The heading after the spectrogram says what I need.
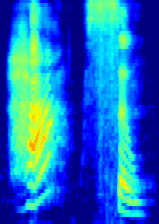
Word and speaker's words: ração: Quando o R está aqui no comecinho da palavra, ele tem um som mais forte. Então, ele fica ração, certo?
